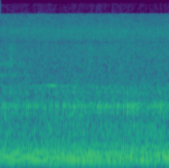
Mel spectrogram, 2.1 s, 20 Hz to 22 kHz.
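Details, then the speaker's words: Knockoff Pierburg BMW electric water pump at reduced supply voltage, PWM down to about 10% duty: soft steady hum with faint even whine, no rattle; turning slowly and smoothly, barely audible. "and slower all the way down to a point where you won't be able to hear it anymore. I can feel that that's still going."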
